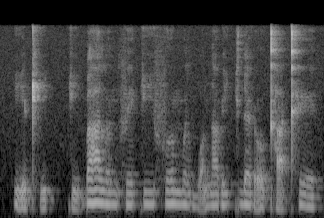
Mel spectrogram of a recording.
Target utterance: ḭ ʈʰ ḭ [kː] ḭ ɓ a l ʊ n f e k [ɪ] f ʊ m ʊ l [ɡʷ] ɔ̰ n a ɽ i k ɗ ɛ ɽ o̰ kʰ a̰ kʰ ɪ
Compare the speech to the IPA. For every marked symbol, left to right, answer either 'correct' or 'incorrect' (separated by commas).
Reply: correct, incorrect, incorrect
